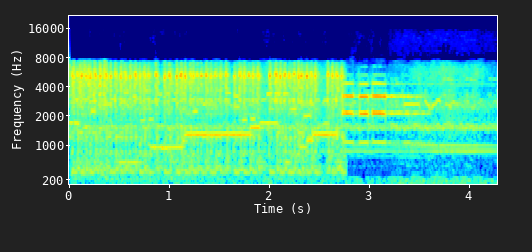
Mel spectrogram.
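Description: Sci-fi computer sound effect: short bleeping tones jumping between pitches over a busy mechanical chatter. It cuts off near the three-second mark, leaving a quieter steady electronic hum with a few held tones.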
